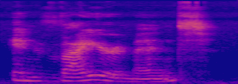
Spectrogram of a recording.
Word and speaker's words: environment: also be asking yourself why we change the position of the r sound in this word we say environment instead of environment like it's spelled this is a classic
